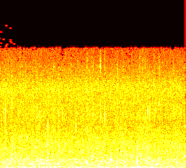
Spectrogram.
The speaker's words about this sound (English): See a beautiful waterfall before you. Its water molecules are charged and energized just for you. It's alive. It's living. How does it sound?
